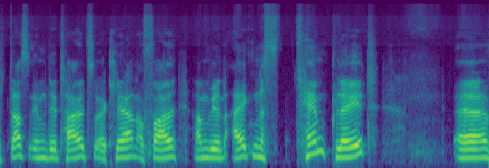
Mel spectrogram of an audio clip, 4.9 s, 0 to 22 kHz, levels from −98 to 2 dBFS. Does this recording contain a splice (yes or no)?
yes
